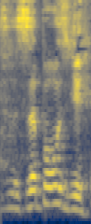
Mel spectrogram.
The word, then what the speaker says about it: Zaporozhye: Zaporogi. qu'est-ce que... Comment, Zaporogi, c'est pas ça Zaporozhye. Zaporozhye Voilà.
